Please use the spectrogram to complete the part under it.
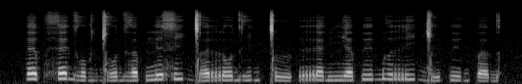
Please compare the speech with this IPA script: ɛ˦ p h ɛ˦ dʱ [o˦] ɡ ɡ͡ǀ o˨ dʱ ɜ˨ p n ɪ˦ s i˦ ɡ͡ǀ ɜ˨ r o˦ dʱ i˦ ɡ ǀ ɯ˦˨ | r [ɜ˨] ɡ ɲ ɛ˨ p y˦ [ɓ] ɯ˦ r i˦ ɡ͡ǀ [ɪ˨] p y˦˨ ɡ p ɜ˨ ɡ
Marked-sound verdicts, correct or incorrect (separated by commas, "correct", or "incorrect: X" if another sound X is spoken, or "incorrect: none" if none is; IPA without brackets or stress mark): incorrect: o˨, incorrect: ɛ˨, correct, incorrect: y˨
